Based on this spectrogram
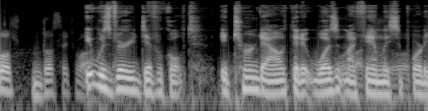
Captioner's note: through translator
